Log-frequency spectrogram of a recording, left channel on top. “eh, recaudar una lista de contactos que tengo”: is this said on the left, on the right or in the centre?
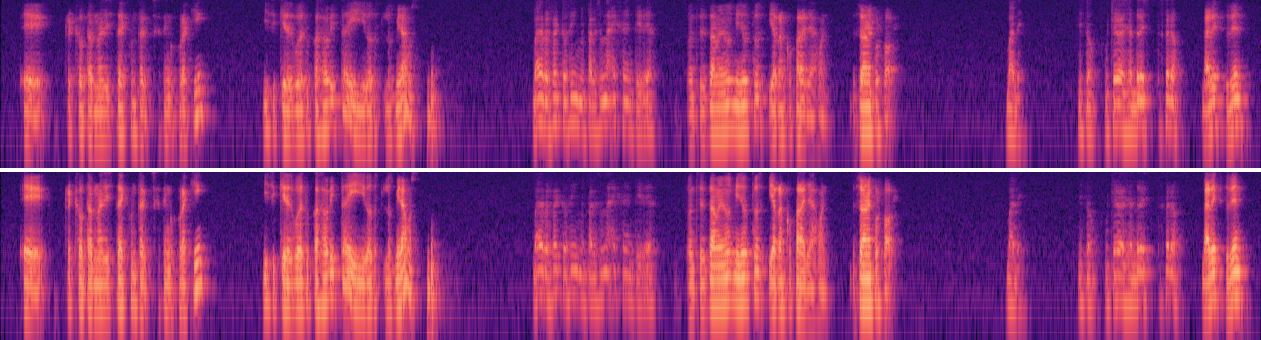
Right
